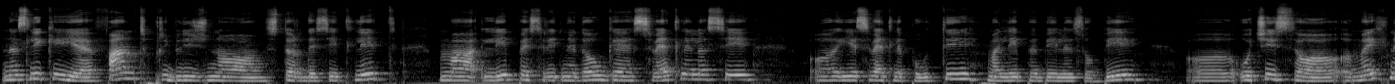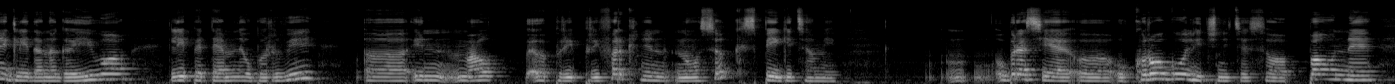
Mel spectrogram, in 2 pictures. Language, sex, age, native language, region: Slovenian, female, 50-59, Slovenian, Gorenjska region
